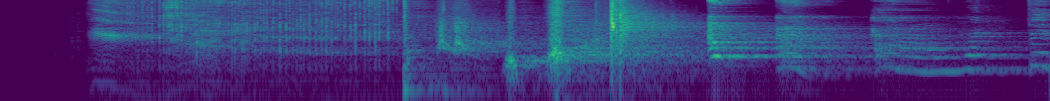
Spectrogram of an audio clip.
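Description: A steady whirring gives way to a few sharp slaps of rubber bands in quick succession, followed by wavering, whistling tones that rise and fall toward the end.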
